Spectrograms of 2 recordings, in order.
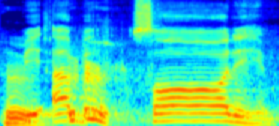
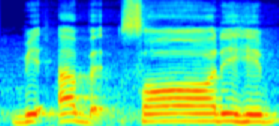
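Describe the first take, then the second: Both takes have the same delivery.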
